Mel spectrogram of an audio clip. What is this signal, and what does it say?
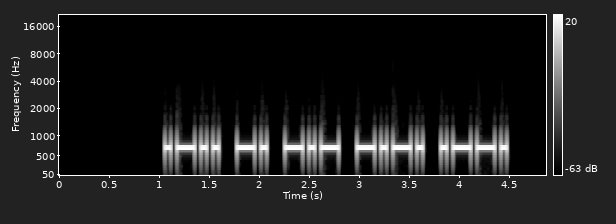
Morse code, heard as a keyed tone, about 20 wpm, 700 Hz. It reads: LNKCP
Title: Code Groups - 5 Letter:Numbers - 20wpm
